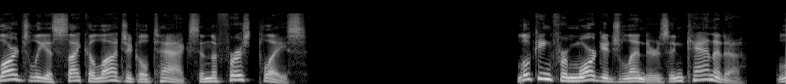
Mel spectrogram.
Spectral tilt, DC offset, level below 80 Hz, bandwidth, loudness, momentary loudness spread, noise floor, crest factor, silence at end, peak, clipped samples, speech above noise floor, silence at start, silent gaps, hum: -5 dB/octave; under 0.1%; -60 dBFS; 12 kHz; -20 LUFS; 8 LU; under -90 dBFS; 16 dB; 0 s; -4 dBFS; under 0.1%; over 71 dB; 0 s; 3.25-5.06 s, 7.47-7.77 s; none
